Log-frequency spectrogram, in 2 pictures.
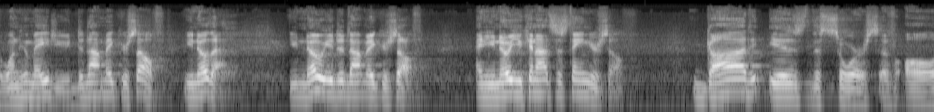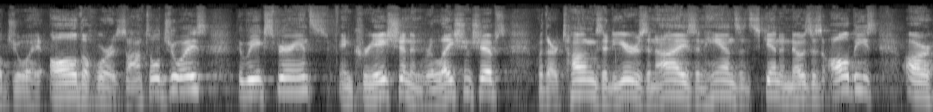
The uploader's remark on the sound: A sermon preached at Sojourn East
